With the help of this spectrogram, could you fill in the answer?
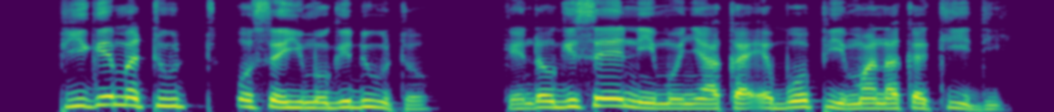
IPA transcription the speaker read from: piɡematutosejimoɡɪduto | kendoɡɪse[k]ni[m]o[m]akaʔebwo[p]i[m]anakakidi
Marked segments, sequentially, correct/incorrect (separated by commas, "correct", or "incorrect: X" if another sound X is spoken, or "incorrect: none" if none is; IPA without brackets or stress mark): incorrect: none, correct, incorrect: ɲ, correct, correct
